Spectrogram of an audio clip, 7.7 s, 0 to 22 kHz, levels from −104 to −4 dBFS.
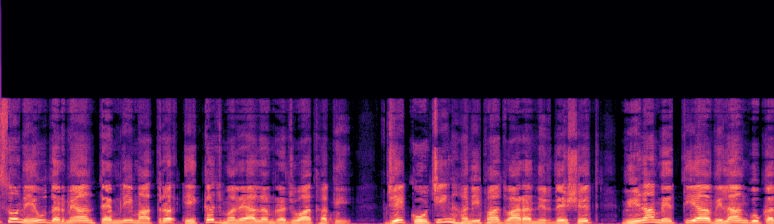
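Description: Throughout the speech, the audio was likely encoded with HE-AAC at a very low bitrate, consistent with about 16 kbps. Treble above the core band is synthesised from copied lower bands, so sibilants sound gritty and metallic, and nothing remains above 12.3 kHz.

Pre-echo occurs at 1.82 to 1.84 s, spreading 27 ms, and at 4.79 to 4.84 s, spreading 56 ms. In each case the codec smeared quantisation noise across its block, so a short hiss leads the sharp onset and blunts it.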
